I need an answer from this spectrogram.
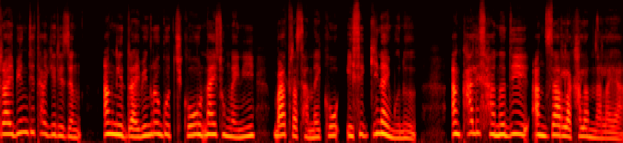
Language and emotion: Bodo, fearful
